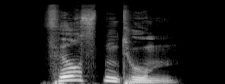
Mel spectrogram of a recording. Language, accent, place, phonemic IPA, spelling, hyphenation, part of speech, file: German, Germany, Berlin, /ˈfʏʁstn̩ˌtuːm/, Fürstentum, Fürs‧ten‧tum, noun, De-Fürstentum.ogg
- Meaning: principality (region or sovereign nation headed by a prince)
